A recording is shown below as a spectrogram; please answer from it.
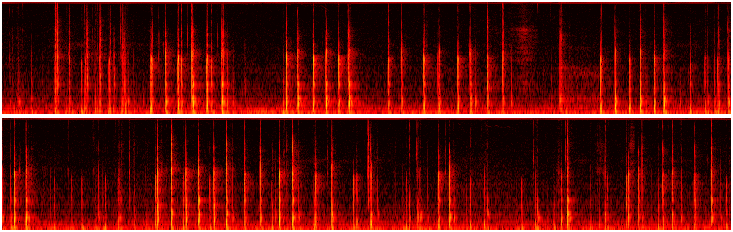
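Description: Fingernails scratch and tap a small, hollow black plastic audio interface held close to the microphone. The result is rapid bursts of short, dry, bright clicks that die away almost instantly, with a hollow plastic tone and scratchy rustle between brief pauses.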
